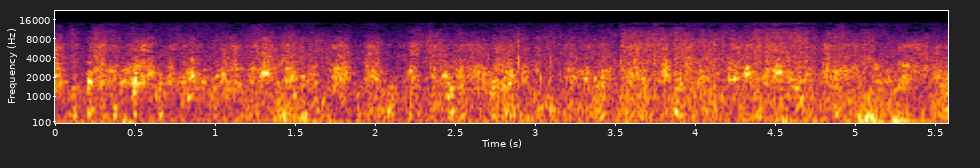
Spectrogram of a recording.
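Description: Many ducks quack at a duck hunt with decoys set out, a dense, continuous chorus of overlapping calls that stays loud throughout with no pauses.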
